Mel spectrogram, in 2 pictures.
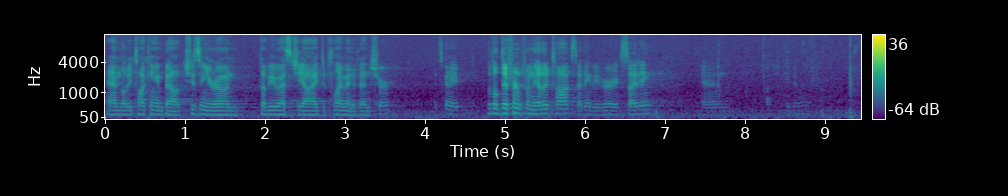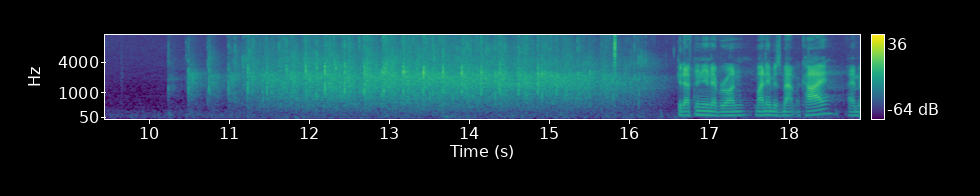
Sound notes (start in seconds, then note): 13.6 applause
